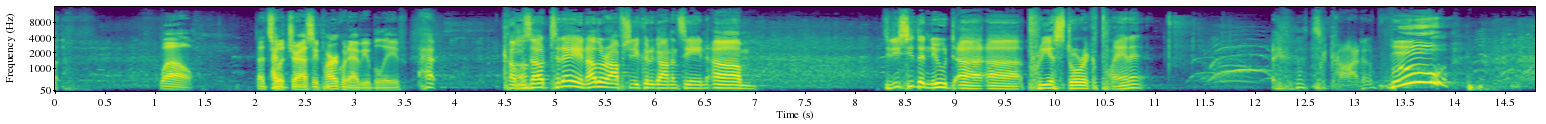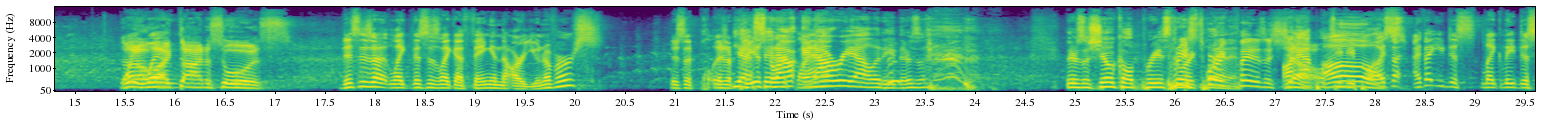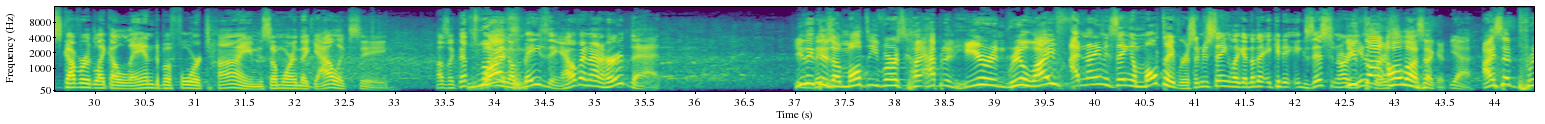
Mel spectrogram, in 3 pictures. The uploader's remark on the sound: Recorded live at The Palace of Fine Arts Theatre in San Francisco 6/10/22.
